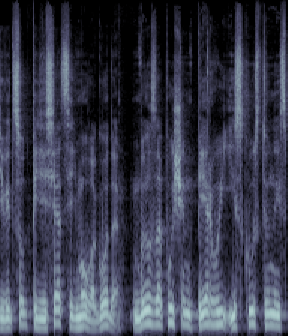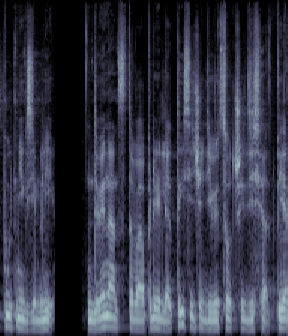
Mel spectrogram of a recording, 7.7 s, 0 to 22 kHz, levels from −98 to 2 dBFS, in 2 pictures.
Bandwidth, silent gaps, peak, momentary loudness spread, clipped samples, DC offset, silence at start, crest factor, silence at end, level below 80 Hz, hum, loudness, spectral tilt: over 20 kHz; 4.58-4.94 s; -12 dBFS; 6 LU; under 0.1%; under 0.1%; 0 s; 16 dB; 0 s; -76 dBFS; none; -29 LUFS; -3.5 dB/octave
